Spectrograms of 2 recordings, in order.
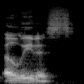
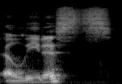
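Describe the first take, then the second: First: The T is dropped, leaving only the S. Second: The T before the final S is pronounced.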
